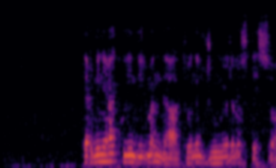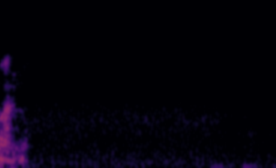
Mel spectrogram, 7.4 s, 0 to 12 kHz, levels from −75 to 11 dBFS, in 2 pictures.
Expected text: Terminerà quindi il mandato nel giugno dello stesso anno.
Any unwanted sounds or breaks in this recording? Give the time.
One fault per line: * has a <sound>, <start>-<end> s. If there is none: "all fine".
all fine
